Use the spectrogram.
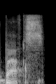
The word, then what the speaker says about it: P4x: Pinili niya ang P4X binibigkas bilang Pax, isang chickenad sa pag-enforce ng peace through punishment.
